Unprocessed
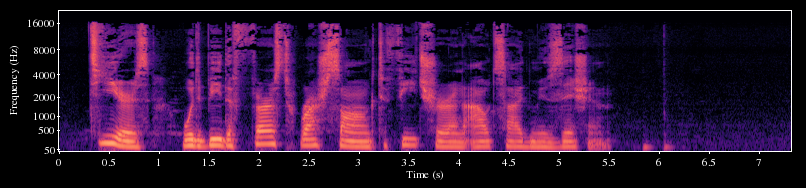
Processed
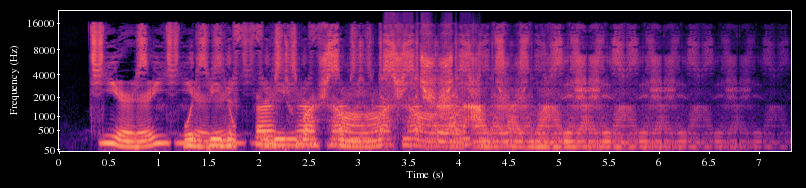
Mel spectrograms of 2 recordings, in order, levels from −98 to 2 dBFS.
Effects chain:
feedback delay that plays each chunk backwards 377 ms, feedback 62%, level −3 dB
0:03.23–0:04.21: mid-hump overdrive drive 14 dB, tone 5,200 Hz, clips at −9 dBFS

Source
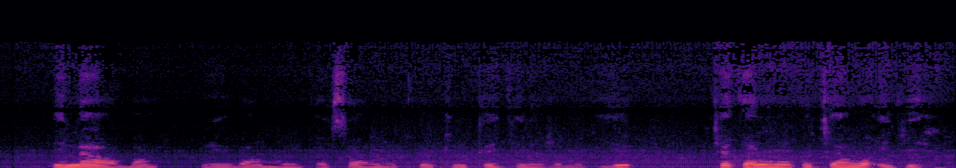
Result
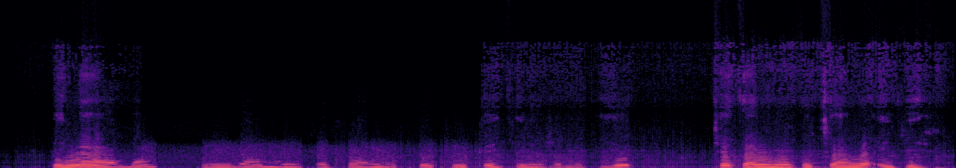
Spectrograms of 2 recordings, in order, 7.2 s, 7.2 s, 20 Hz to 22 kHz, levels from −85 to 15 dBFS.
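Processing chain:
0:01.06–0:03.61: linear delta modulator 16 kbit/s, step −47 dBFS
leveller curve on the samples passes 1
parametric band 160 Hz +12 dB 0.27 octaves
leveller curve on the samples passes 1
level −5.5 dB

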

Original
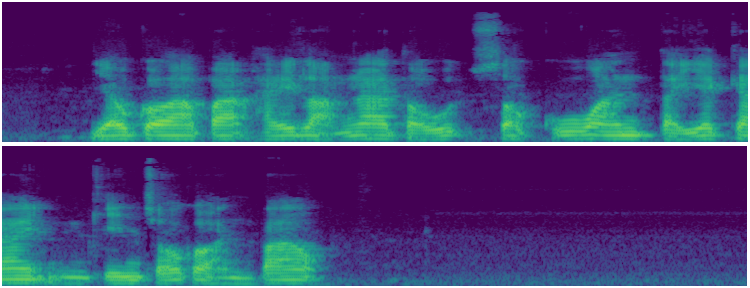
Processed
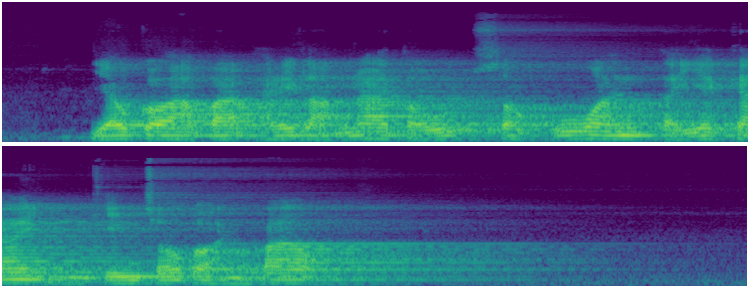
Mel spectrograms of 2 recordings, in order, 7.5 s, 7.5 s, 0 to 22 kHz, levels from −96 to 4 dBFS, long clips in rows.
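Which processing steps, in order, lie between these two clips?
0:01.02–0:03.69: low-pass filter 3,500 Hz 6 dB per octave
four-comb reverb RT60 2.8 s, combs from 25 ms, DRR 5 dB
level +1.5 dB

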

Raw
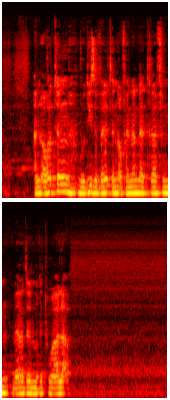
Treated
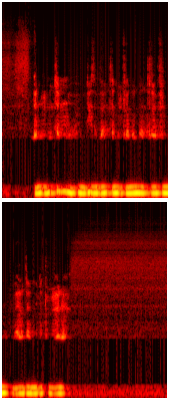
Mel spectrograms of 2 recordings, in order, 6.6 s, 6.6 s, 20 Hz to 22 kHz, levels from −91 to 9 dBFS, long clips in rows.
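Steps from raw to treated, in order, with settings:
treble cut that deepens with the level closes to 840 Hz, closed at −17.5 dBFS
brick-wall band-stop 260–1,300 Hz
surface crackle 93 per second −42 dBFS

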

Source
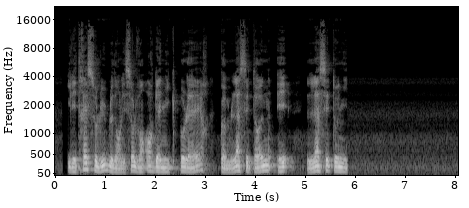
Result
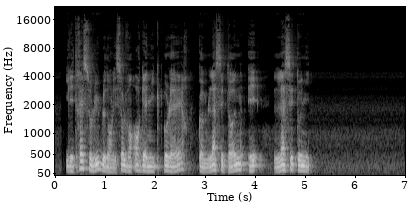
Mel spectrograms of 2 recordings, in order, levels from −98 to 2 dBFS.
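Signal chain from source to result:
repeating echo 84 ms, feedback 32%, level −18.5 dB
speed change +15%

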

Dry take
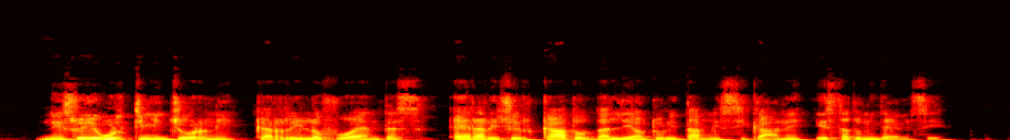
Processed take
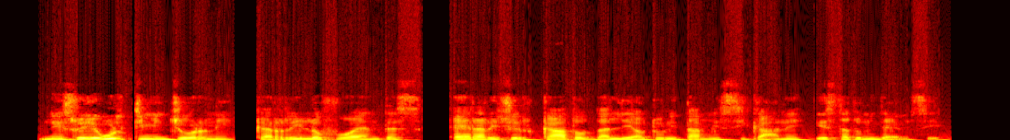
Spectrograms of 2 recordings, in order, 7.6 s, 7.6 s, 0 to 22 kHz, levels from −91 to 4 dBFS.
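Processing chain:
low-shelf EQ 78 Hz +8.5 dB
centre clipping without the shift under −41 dBFS

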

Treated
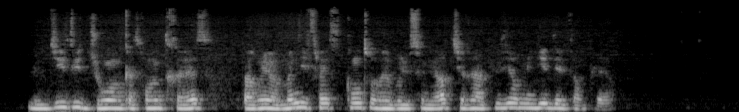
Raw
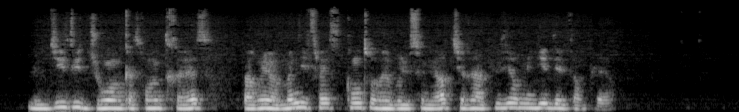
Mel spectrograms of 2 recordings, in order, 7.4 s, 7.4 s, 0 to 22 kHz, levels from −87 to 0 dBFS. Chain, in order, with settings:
0:00.93–0:03.28: multiband upward and downward compressor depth 40%
level −3 dB

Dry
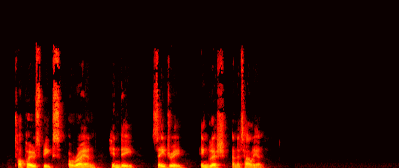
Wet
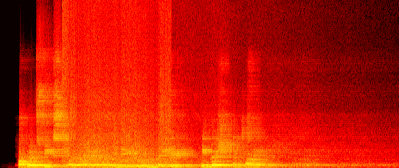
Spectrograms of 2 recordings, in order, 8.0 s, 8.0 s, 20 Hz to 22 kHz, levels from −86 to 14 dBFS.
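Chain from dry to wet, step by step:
peak hold with a decay on every bin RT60 2.04 s
low-pass that shuts in the quiet parts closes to 370 Hz, open at −14 dBFS
high-pass filter 260 Hz 6 dB per octave
comb filter 4.1 ms, depth 98%
tube saturation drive 14 dB, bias 0.65
0:01.23–0:03.42: comparator with hysteresis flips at −35.5 dBFS
feedback delay with all-pass diffusion 1,088 ms, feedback 53%, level −12 dB
level +5 dB

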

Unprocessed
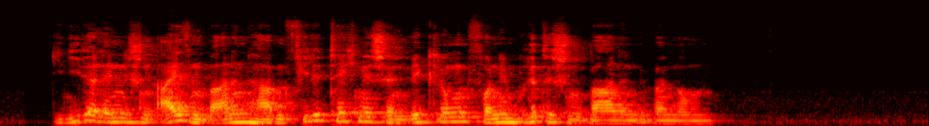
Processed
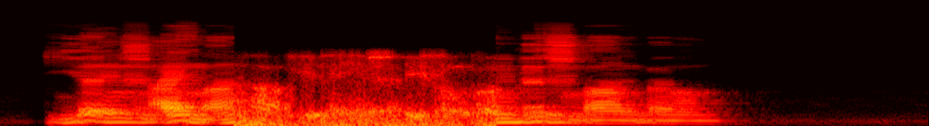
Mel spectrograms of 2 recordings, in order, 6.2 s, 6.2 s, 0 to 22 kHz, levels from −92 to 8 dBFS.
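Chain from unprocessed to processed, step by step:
every bin's largest magnitude spread in time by 120 ms
on a send at −16.5 dB: convolution reverb RT60 0.90 s, pre-delay 85 ms
0:01.57–0:03.32: on the sum: linear-prediction vocoder at 8 kHz whisper
level −7.5 dB

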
